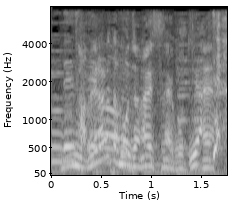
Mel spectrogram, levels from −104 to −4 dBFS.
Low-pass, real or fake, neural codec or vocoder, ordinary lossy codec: 7.2 kHz; real; none; MP3, 64 kbps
